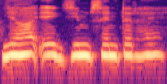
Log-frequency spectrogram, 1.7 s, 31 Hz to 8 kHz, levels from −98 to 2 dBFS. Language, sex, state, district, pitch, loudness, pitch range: Hindi, female, Karnataka, Bangalore, 210 Hz, -11 LUFS, 205-215 Hz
